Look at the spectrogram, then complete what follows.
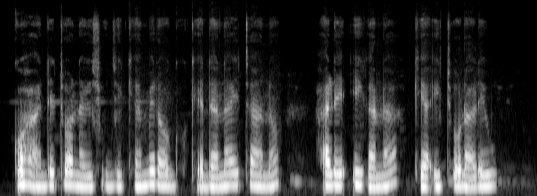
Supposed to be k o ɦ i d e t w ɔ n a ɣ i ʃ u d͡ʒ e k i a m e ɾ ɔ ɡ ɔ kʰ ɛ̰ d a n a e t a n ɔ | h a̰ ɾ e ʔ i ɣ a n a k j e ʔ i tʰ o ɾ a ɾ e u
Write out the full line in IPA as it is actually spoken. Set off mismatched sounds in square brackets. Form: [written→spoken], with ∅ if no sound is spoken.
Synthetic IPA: k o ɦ [i→a] d e t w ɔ n a ɣ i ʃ u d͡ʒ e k [i→j] a m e ɾ ɔ ɡ ɔ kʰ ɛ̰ d a n a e t a n ɔ | h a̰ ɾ e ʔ i ɣ a n a k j [e→a] ʔ i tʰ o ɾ a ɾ e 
